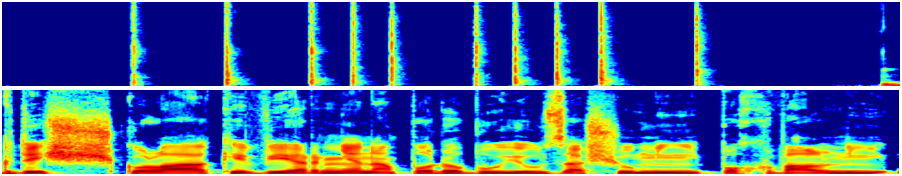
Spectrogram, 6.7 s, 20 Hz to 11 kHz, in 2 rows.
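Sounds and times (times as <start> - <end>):
rhythmic stadium-style hand clapping by a school choir in a church: 0.5 - 2.8
speech: 3.3 - 6.7.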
